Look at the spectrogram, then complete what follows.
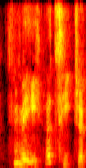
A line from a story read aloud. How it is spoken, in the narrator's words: Corky chuckled to himself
